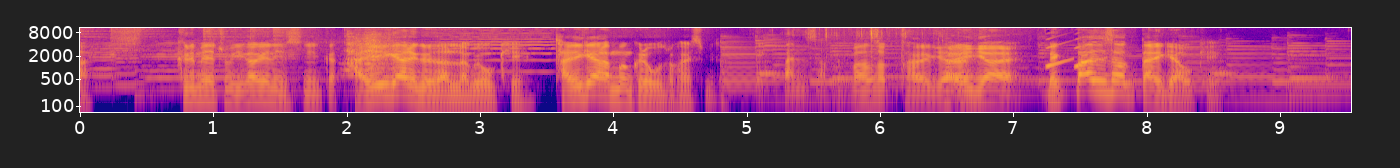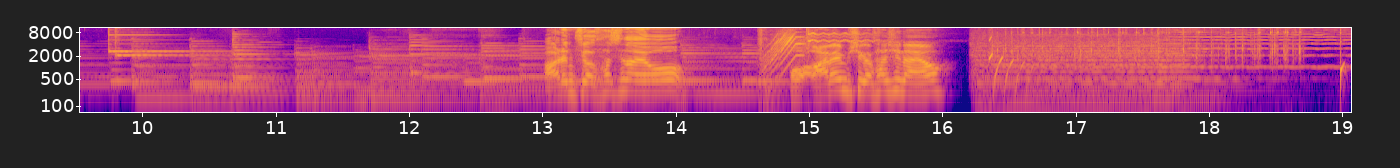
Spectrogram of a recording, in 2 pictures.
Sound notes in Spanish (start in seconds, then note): 16.4 Typing; 16.4 Typing ...Typing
